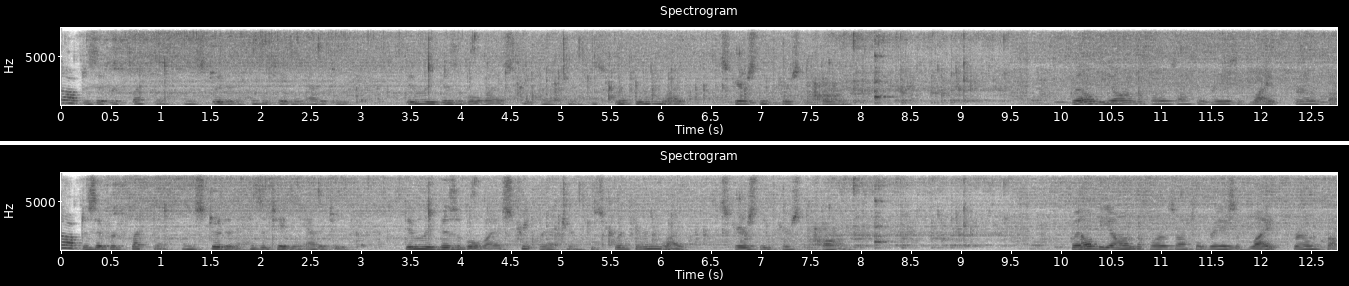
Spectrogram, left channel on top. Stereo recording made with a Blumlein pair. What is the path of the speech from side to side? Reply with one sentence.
In this clip you hear the speech go left and come back.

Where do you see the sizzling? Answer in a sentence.
You can hear the sizzling on the left.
